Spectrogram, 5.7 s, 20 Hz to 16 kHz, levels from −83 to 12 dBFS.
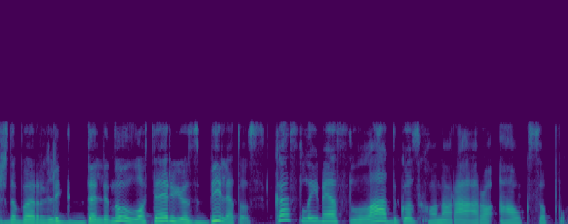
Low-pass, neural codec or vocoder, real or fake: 7.2 kHz; codec, 16 kHz, 16 kbps, FunCodec, trained on LibriTTS, 50 frames a second; fake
